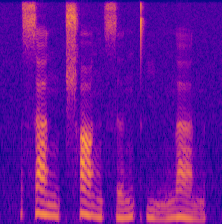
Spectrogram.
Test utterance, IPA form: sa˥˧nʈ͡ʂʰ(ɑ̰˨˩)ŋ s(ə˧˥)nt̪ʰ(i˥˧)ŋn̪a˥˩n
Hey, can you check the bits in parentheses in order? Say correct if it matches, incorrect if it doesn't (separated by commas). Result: incorrect, correct, incorrect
